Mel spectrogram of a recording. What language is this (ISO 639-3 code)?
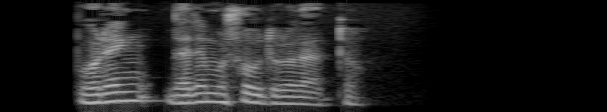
glg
